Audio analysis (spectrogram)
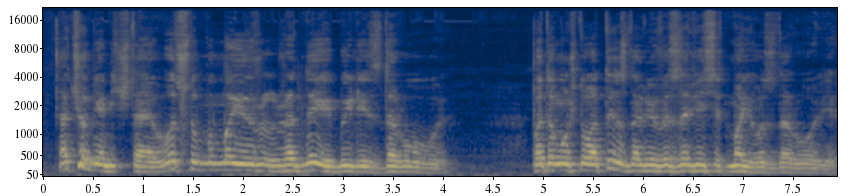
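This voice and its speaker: A man with a dark, mellow tone and medium pitch speaks at a fairly slow pace with ordinary pitch variation, and audible room echo surrounds his voice. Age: 80s+. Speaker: retired TV announcer. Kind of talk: interview. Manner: halting, with many hesitations.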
